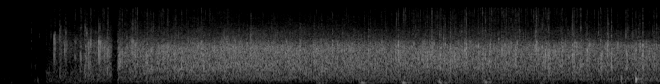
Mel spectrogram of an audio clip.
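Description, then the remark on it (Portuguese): A crowd breaks into sustained applause, a dense, steady wash of clapping that starts abruptly and holds at a constant level throughout. “Pode aplaudir um pouco mais forte.”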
